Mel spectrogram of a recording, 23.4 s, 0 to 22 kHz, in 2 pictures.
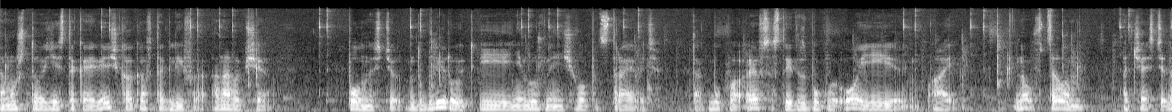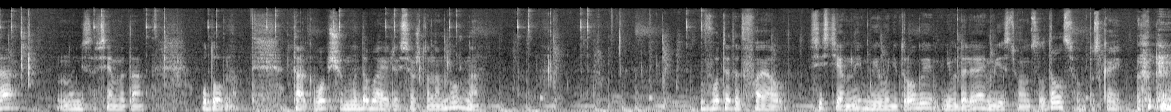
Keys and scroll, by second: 2.9 Delete, 4.7 Delete, 10.4 Delete, 11.0 Delete, 12.3 Delete, 13.8 Delete, 15.0 Delete, 16.2 Delete, 17.5 Delete.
